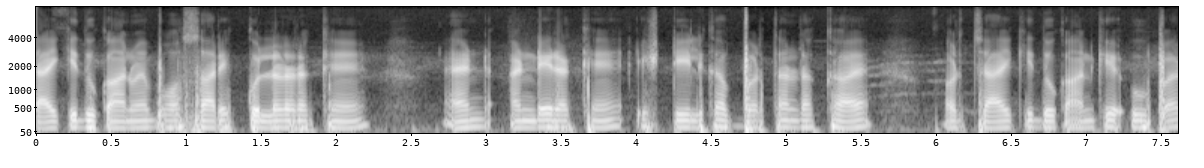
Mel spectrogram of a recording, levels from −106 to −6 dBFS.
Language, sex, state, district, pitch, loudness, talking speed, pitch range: Hindi, male, Chandigarh, Chandigarh, 115 Hz, -17 LUFS, 190 wpm, 110-120 Hz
